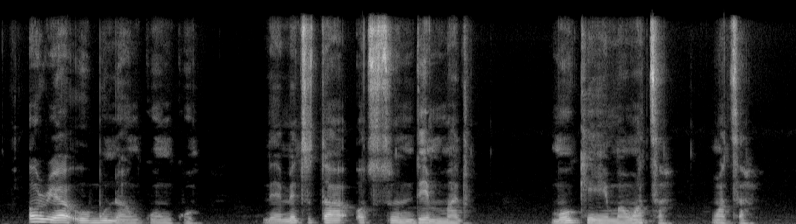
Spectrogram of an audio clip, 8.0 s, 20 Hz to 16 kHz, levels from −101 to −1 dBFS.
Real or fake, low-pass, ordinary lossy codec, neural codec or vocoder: fake; 14.4 kHz; AAC, 96 kbps; vocoder, 44.1 kHz, 128 mel bands every 512 samples, BigVGAN v2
